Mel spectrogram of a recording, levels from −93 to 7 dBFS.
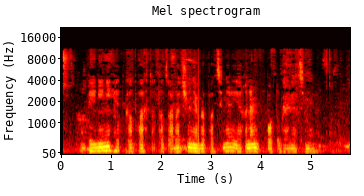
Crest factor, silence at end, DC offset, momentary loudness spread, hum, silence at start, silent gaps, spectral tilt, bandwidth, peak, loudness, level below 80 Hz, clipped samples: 16 dB; 0 s; under 0.1%; 15 LU; none; 0.05 s; none; -6 dB/octave; 11.5 kHz; -10 dBFS; -26 LUFS; -46 dBFS; under 0.1%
